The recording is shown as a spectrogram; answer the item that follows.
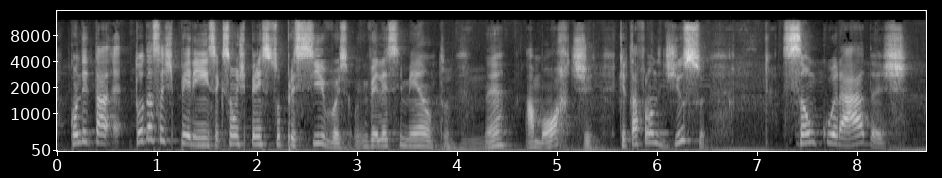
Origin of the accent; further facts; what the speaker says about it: Rio de Janeiro, Brazil; born there; Eu sou nascido em Padre Miguel, sabe? Aqui você tem duas escolas de samba.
